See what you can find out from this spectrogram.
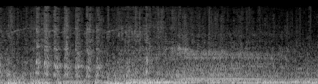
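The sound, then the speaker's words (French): A father starts the family car's engine: it turns over with a quick rattling crank, then catches and settles into a steady low rumble that rises slightly in pitch, fairly loud, with no voices. “Vous verrez, dit papa, qui alluma le moteur.”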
